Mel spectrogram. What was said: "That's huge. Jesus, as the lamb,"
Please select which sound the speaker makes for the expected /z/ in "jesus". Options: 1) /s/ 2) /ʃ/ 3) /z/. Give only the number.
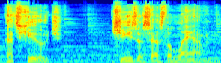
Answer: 3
